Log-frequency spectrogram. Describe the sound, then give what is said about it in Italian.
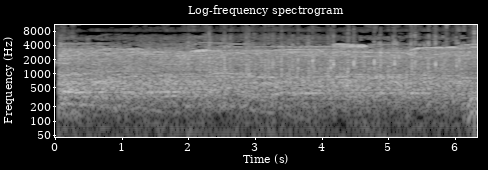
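A large stadium crowd in Riyadh, Saudi Arabia, whistles and jeers during a minute of silence for a late Italian football legend at the Italian Supercup final, in a dense, continuous roar, loud and steady throughout with no pause or quiet moment. “Silenzio, nonostante l'autoparlante avesse spiegato le ragioni del momento di raccoglimento, il pubblico arabo ha risposto fischiando.”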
